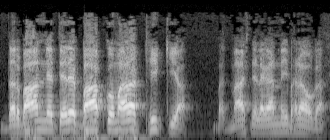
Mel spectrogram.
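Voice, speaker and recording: A man's voice: medium pitch, lively intonation, normal speed, dull audio, lightly acted. Guy doing a mean snobby landlord, sneering, bossing people around, radio drama. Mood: scornful. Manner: scornful, barking orders.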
